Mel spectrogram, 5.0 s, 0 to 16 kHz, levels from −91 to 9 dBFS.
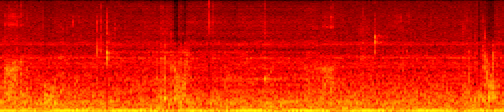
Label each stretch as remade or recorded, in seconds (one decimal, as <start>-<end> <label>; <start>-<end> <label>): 0.0-1.2 recorded; 1.2-3.2 remade; 3.2-5.0 recorded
